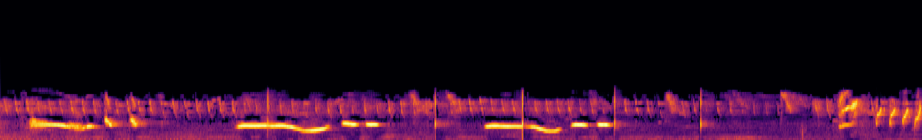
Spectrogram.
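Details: Canary-style song of a Greater green leafbird, with cililin and lovebird elements delivered densely: looping slurred whistles that rise and fall, short chirps and a high buzzy trill in the background.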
